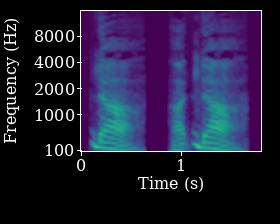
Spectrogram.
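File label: voiced dental implosive; IPA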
